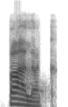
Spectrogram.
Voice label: "pollack", Indian; Dictionary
